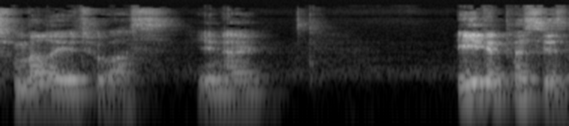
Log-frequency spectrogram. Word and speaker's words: Oedipus: Note that that combination OE is now pronounced E, Oedipus. But in Latin, that sound would have been pronounced OI. Now in English, though, we say E, so Oedipus.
